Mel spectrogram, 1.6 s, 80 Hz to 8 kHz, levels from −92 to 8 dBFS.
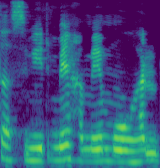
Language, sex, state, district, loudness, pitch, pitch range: Hindi, male, Bihar, Jamui, -16 LUFS, 215 Hz, 205-235 Hz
